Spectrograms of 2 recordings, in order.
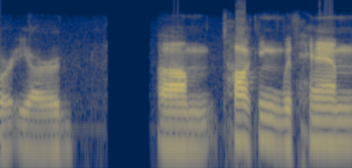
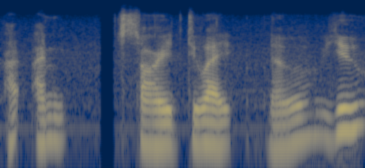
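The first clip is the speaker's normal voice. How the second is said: faint, hushed, quiet half-whisper throughout; 8 dB quieter than usual. Narrating a scene, voicing a man's reply to the listeners, half-whispering. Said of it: "you just hear him whisper".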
